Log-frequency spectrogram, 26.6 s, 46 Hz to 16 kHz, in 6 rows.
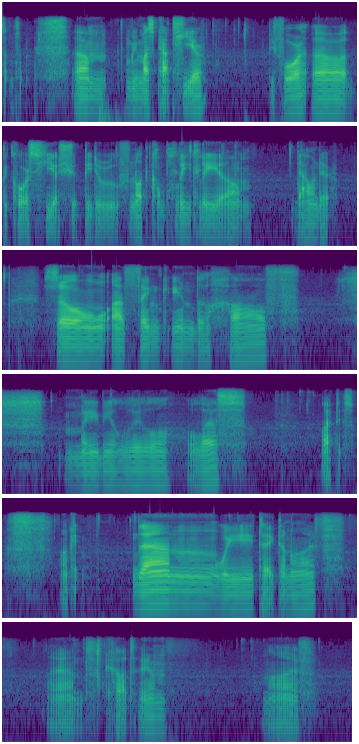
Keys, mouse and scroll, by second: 0.5 KP_1, 7.0 ctrl+r, 18.0 middle click, 20.6-23.4 drag, 25.3-26.5 drag.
